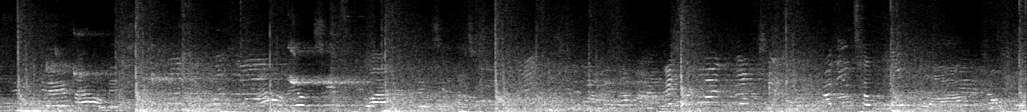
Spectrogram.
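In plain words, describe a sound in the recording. A squash ball smacks off rackets and walls in a quick rally, echoing in the court.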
